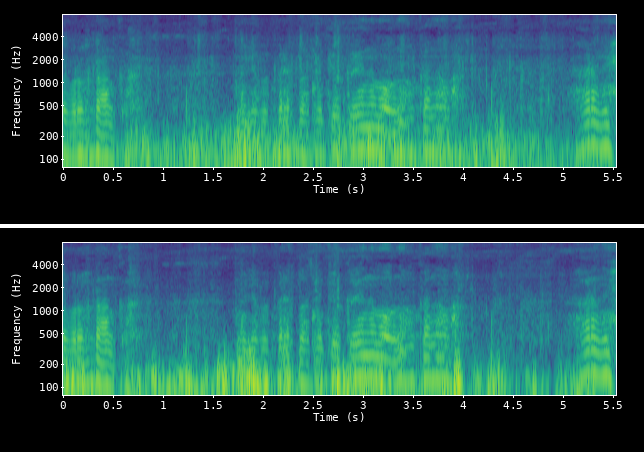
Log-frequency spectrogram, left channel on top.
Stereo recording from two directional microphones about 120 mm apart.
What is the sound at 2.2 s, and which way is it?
Speech, 40° right (ahead or behind).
